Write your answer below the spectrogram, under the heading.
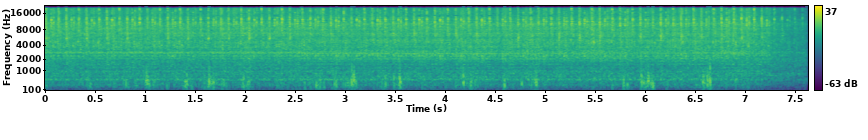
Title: Hemi 2013 strange noise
